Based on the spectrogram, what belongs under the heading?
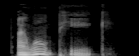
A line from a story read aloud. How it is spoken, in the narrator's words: she whispered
